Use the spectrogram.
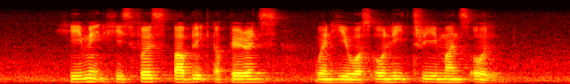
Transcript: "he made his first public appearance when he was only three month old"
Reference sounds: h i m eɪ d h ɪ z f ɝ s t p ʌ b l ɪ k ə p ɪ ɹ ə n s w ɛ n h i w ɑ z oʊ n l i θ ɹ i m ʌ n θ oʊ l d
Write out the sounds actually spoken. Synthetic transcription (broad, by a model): h i m eɪ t h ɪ s f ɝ s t p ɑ b l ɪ k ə p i ɹ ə n s w ɛ n h i w ɑ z oʊ n l i t ɹ i m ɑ n s oʊ l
